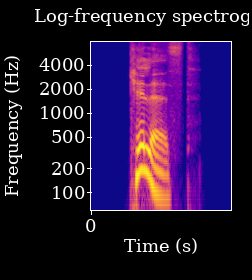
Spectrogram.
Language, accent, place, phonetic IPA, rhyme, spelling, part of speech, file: German, Germany, Berlin, [ˈkɪləst], -ɪləst, killest, verb, De-killest.ogg
- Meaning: second-person singular subjunctive I of killen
